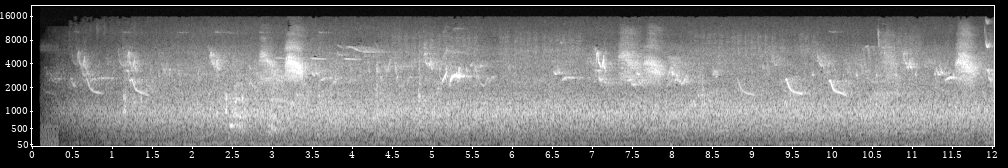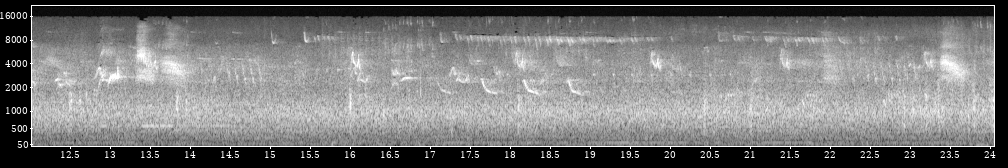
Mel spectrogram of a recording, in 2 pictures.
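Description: Several birds chirping and calling, with short notes, some falling in pitch, scattered throughout over a faint steady hiss.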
